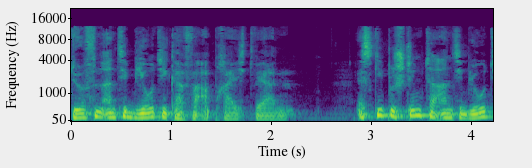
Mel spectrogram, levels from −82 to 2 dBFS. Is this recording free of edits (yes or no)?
yes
